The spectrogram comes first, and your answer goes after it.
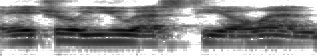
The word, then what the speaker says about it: Houston: new york city uh spelled the same way h-o-u-s-t-o-n but it's pronounced houston in new york new yorkers called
